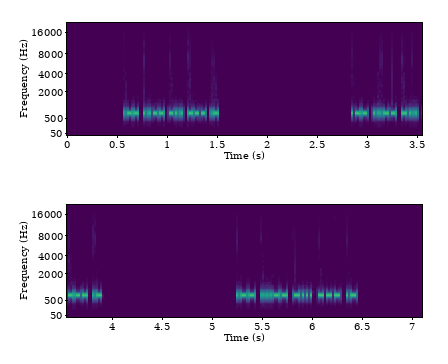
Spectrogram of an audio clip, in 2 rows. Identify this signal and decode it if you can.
Morse code, heard as a keyed tone, about 62 wpm, 700 Hz. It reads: W3BOA W3BOA W3BOA
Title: Speed Racing - USA 1x3 Call Signs 50wpm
